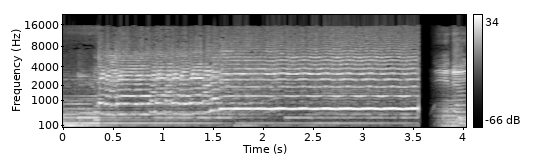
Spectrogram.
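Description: Live devotional music from a stage band: an electronic keyboard plays a melody line over a low drone, settling into one long held note. The sound drops out abruptly for a moment near the end.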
